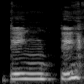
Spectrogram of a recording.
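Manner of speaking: high bright mock ding-ding of a bell; ping it out like a chime instrument; imitated bell ding.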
